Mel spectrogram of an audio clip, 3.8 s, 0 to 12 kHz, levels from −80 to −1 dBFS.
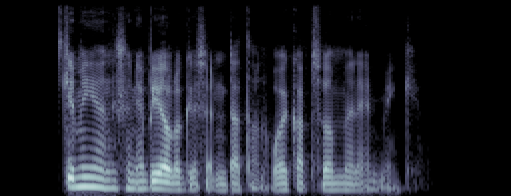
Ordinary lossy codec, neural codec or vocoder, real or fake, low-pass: Opus, 64 kbps; codec, 24 kHz, 0.9 kbps, WavTokenizer, small release; fake; 10.8 kHz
